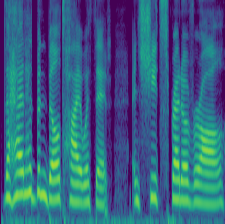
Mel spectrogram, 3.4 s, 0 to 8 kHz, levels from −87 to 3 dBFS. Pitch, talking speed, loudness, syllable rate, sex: 220 Hz, 230 wpm, -16 LUFS, 4.8 syllables/s, female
